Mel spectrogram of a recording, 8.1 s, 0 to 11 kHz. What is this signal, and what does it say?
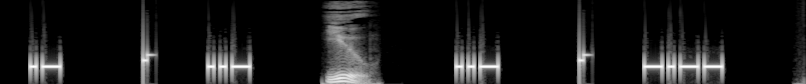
Morse code, heard as a keyed tone, about 20 wpm, 700 Hz. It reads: A U U Y
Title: Single Letter-Number Alt - Rapid-Fire 20wpm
